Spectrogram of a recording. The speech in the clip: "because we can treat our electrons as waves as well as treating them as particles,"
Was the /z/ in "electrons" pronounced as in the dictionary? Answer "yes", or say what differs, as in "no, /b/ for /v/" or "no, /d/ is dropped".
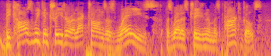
yes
